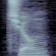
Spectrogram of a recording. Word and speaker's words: 窮: No wonder 睘 means "to stare" and "to be alone and helpless " Same sound as 窮/穷 (pronounced "qiong"), which means "poor", so yeah not exactly sunshine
